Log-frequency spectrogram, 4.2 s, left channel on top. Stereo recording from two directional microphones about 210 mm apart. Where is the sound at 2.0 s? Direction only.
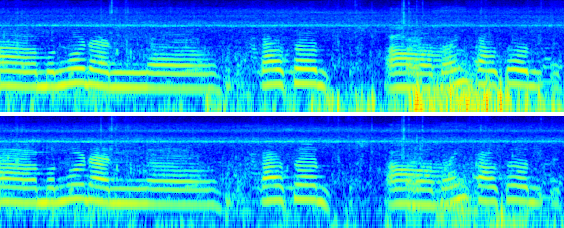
10° right (ahead or behind).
